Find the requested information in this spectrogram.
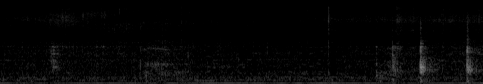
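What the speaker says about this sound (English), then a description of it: "Now I'm going to add my garlic." Garlic sizzles in a pan with softened, charred vegetables for a taco filling, a steady low crackle with a few sharper pops and stirring clinks toward the end, close and fairly quiet, no talk.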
